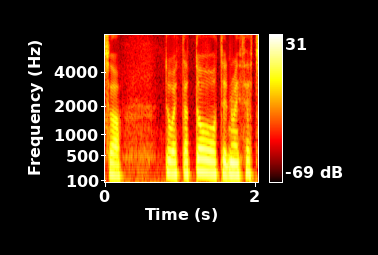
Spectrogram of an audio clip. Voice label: "dod", Welsh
